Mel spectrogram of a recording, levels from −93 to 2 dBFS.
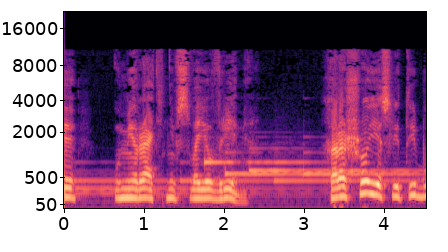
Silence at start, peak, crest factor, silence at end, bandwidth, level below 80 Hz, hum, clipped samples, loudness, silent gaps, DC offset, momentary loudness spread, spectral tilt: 0 s; 0 dBFS; 14 dB; 0 s; 11.5 kHz; -50 dBFS; none; under 0.1%; -14 LUFS; none; under 0.1%; 14 LU; -6 dB/octave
